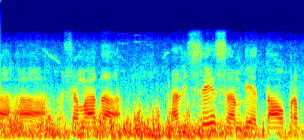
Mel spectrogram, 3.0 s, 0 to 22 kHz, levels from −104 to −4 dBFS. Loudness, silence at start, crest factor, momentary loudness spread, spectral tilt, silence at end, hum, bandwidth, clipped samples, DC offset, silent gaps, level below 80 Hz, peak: -18 LUFS; 0 s; 16 dB; 3 LU; -8 dB/octave; 0 s; none; 9.2 kHz; under 0.1%; under 0.1%; none; -32 dBFS; -2 dBFS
